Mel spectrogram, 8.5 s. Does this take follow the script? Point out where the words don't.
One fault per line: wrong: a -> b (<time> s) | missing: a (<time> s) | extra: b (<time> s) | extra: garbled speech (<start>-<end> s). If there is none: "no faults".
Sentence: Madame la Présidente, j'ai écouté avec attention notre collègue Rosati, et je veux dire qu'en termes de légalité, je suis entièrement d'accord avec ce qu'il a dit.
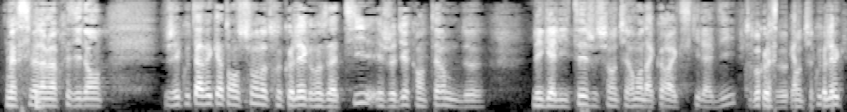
extra: garbled speech (7.4-8.4 s)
